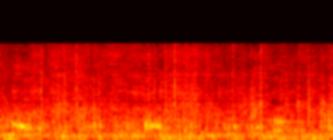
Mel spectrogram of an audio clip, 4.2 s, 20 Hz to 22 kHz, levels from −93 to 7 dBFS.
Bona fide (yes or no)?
no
